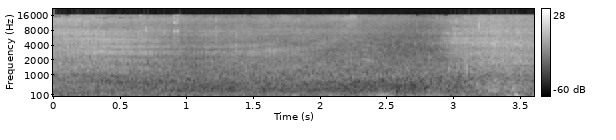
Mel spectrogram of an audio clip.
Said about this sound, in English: When I sit on this sand, I feel so grounded and so still. And yet the movement of the water is always present. And they're not fighting with each other. They're harmonized, like just completely harmonized.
